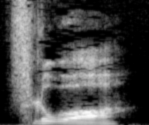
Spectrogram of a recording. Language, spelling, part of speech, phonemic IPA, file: German, Fluor, noun, /ˈfluːoːɐ̯/, De-Fluor.ogg
- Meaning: fluorine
